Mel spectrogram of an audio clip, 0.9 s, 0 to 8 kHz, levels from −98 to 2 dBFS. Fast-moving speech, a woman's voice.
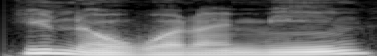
No: fast, 320 wpm; male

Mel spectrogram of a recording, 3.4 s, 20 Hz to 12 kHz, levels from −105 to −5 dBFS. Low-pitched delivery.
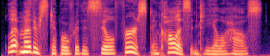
No: high, 210 Hz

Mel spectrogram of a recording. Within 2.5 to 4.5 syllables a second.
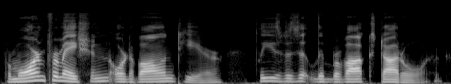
No: 4.9 syllables/s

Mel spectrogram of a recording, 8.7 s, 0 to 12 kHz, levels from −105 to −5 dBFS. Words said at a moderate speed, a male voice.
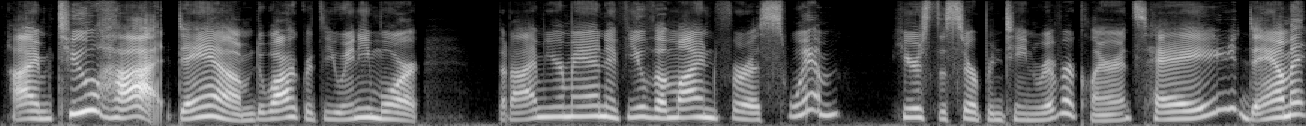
No: average, 180 wpm; female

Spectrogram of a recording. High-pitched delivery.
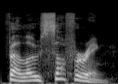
No: medium, 170 Hz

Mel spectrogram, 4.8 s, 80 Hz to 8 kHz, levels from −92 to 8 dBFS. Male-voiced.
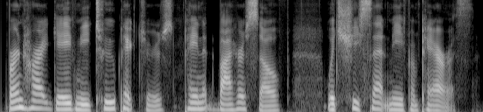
No: female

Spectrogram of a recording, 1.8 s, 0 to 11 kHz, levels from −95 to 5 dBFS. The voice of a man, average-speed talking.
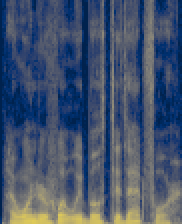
No: male; fast, 265 wpm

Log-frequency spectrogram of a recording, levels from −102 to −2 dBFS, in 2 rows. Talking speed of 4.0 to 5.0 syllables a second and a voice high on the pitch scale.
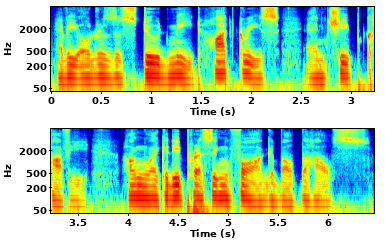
No: 4.8 syllables/s; low, 100 Hz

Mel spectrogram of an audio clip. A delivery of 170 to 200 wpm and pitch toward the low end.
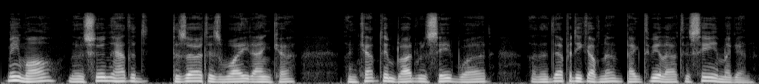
Yes: average, 195 wpm; low, 130 Hz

